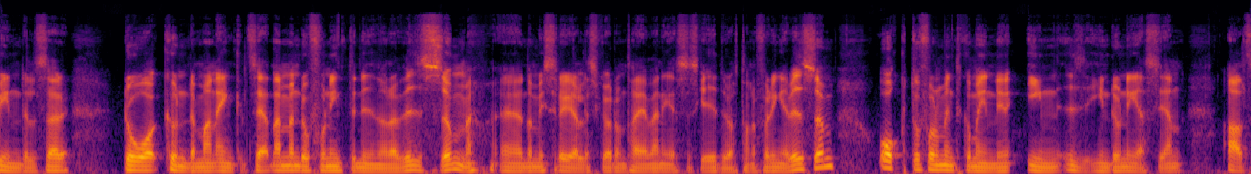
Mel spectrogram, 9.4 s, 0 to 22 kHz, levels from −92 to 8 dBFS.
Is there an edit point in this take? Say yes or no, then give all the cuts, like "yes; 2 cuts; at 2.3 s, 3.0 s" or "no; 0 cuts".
no; 0 cuts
